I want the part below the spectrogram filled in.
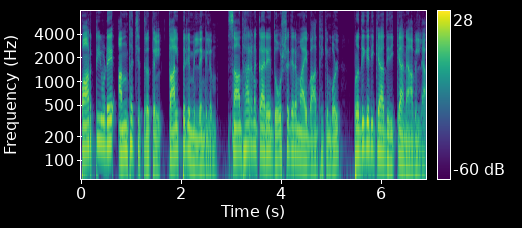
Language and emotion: Malayalam, neutral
